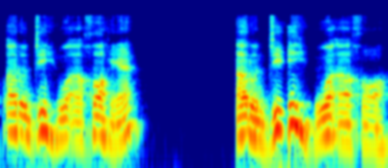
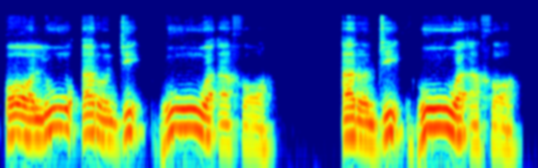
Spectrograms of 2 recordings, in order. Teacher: Ibnu Katsir membacanya dengan menambahkan ada huruf hamzah ya huruf hamzah sukun setelah Jim kemudian huruf Hnya itu di didahkan serta di dikans Silah jadi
